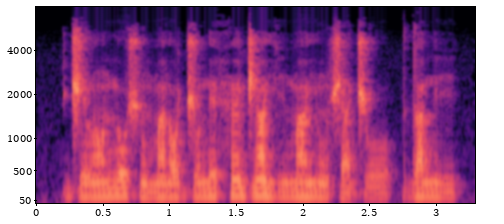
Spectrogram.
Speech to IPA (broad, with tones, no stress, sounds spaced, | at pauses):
d͡ʒ e˨ l ɔ̃˨˦ n o˦˨ ʃ ũ˨ m ã˧ ɾ ɔ˧ d͡ʒ o˧ n e˦ h ɛ̃˦ d͡ʒ ã˦˨ j i˧ m ã˧ j ũ˨ ʃ a˨ d͡ʒ o˧ | d a˦ n i˧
